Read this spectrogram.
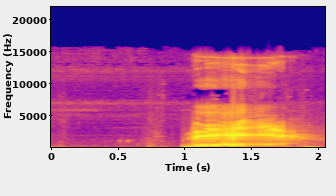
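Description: A large beast roars loudly.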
